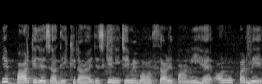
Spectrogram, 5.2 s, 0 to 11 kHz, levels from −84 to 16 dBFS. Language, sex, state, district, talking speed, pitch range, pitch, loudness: Hindi, female, Bihar, Katihar, 195 wpm, 230-275 Hz, 250 Hz, -16 LUFS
